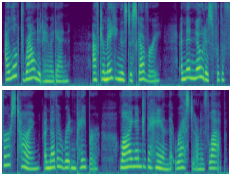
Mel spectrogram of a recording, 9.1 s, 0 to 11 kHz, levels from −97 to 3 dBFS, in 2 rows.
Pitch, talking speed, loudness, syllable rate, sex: 260 Hz, 190 wpm, -18 LUFS, 5.8 syllables/s, female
